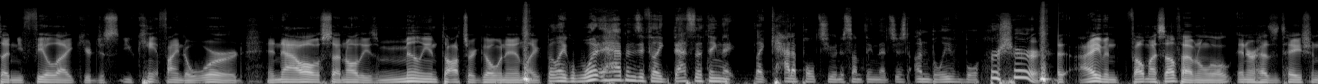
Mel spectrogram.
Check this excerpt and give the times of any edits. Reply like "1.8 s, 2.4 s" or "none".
5.4 s, 10.5 s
